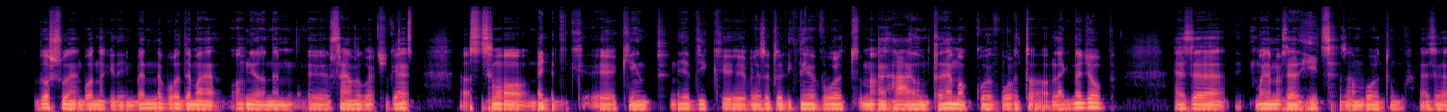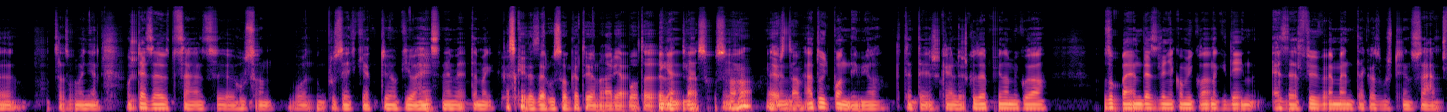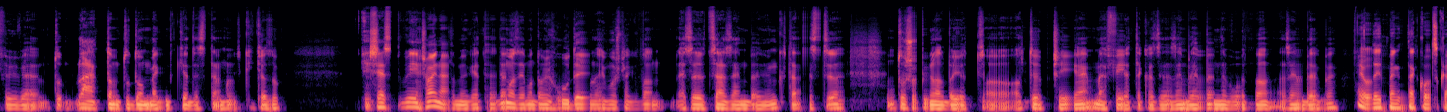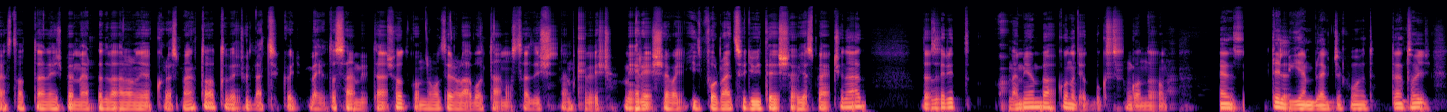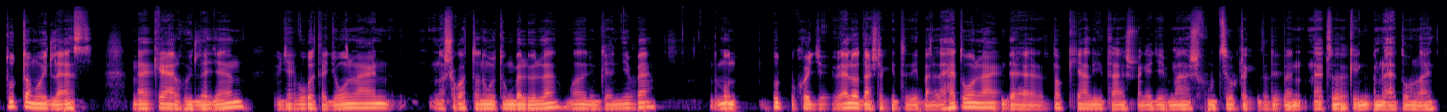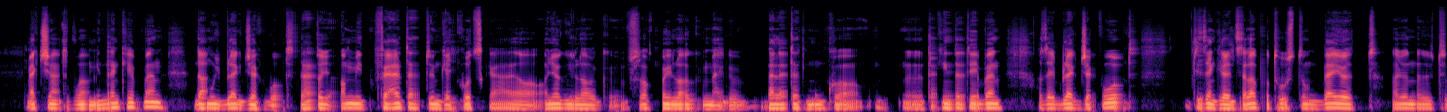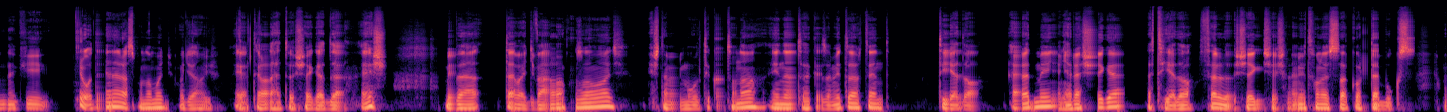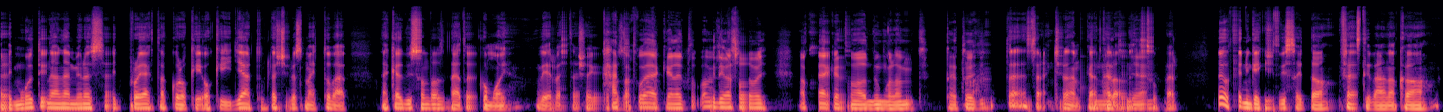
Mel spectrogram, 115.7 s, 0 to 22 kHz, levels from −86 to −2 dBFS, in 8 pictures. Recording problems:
choppy; very; 12% of the speech affected

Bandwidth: 17.5 kHz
